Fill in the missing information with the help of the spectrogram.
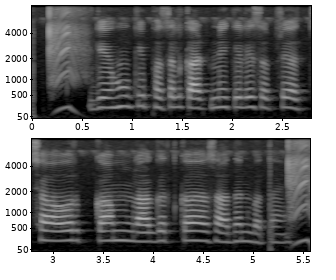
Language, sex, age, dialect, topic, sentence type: Hindi, female, 25-30, Awadhi Bundeli, agriculture, question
